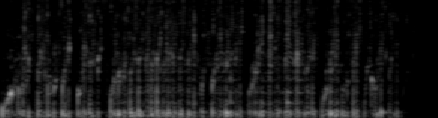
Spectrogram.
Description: Liquid Water Bubbling Shallow In Metal Bowl Steady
